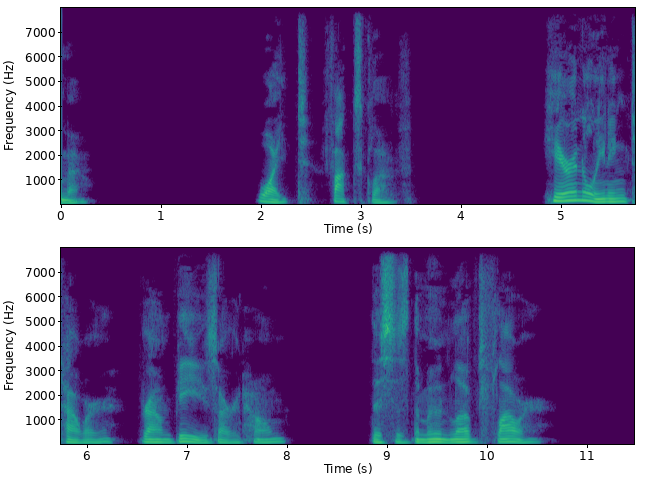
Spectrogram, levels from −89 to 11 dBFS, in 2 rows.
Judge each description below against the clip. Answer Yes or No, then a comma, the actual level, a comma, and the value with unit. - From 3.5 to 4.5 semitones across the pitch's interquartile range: No, average, 2.9 semitones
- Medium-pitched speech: No, low, 100 Hz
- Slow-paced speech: Yes, slow, 100 wpm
